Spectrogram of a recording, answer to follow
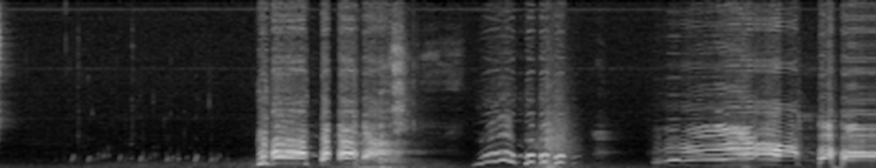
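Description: A cartoon man's wordless, pitch-swooping yells, three of them, as he is shot along a pneumatic transport tube. A run of faint quick clicks comes before the first yell.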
